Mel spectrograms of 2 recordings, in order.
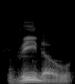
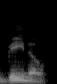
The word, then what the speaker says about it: vino: yeah albino don't forget the v in Spanish is pronounced B so Vino is actually bino so if you remember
